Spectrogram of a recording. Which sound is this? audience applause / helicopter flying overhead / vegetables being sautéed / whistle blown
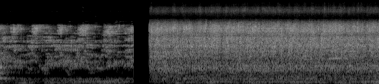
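vegetables being sautéed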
